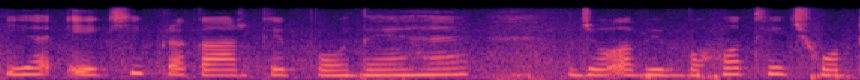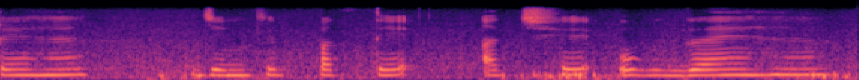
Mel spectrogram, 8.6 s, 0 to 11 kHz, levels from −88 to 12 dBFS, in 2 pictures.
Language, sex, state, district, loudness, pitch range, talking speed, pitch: Hindi, female, Bihar, West Champaran, -20 LUFS, 220-235 Hz, 130 wpm, 225 Hz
